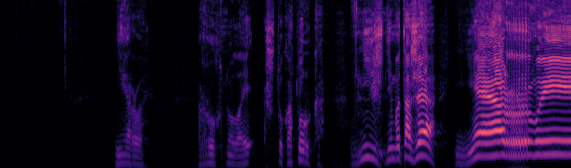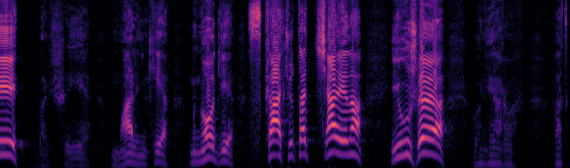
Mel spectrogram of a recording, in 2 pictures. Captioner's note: reciting poem in Russian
